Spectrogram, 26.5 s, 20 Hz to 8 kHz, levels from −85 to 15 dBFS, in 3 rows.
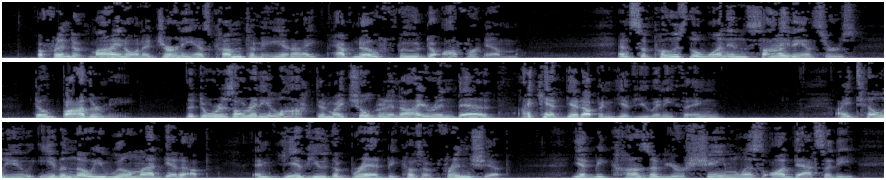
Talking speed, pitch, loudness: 165 wpm, 120 Hz, -17 LUFS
